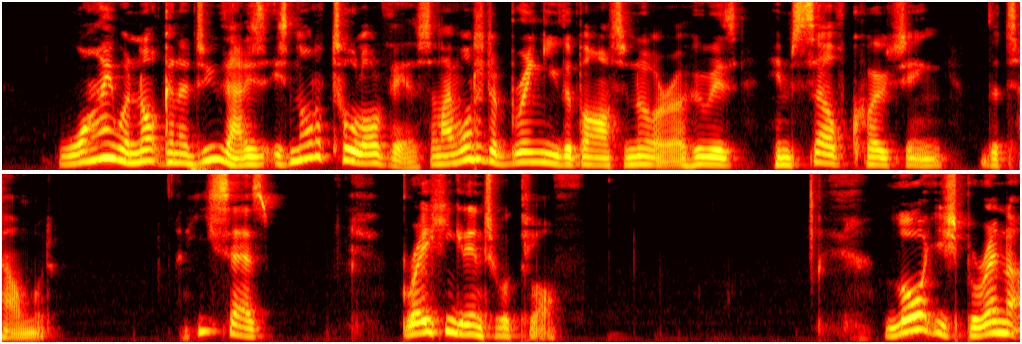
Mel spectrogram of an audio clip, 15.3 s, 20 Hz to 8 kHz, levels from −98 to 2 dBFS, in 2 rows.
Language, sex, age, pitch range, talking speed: English, male, 50-69, 120-180 Hz, 140 wpm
